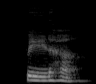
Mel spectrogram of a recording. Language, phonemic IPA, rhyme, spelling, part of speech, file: Marathi, /pe.ɖʱa/, -a, पेढा, noun, LL-Q1571 (mar)-पेढा.wav
- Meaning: peda (South Asian sweet)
